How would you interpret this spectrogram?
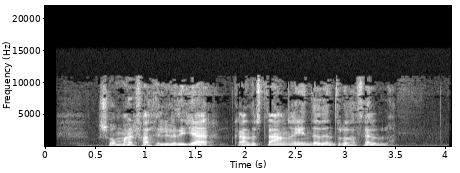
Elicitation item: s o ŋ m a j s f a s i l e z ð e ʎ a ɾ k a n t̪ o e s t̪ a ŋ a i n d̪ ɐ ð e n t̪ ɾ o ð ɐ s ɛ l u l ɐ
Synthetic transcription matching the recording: s o ŋ m a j s f a θ i l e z ð i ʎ a ɾ k a n d̪ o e s t̪ a ŋ a i n d̪ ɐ ð e n t̪ ɾ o ð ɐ θ ɛ l u l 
